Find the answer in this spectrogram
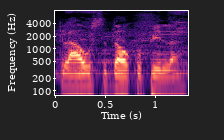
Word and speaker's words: Dokupil: adesso che stavo attento, ma tu hai sempre pronunciato perfettamente Klaus Dokupil, quindi sei stato bravo.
